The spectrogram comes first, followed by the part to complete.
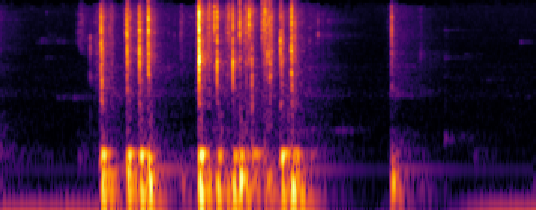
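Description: Typing on a computer keyboard: two quick runs of keystrokes in the first half, then a single keystroke near the end.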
